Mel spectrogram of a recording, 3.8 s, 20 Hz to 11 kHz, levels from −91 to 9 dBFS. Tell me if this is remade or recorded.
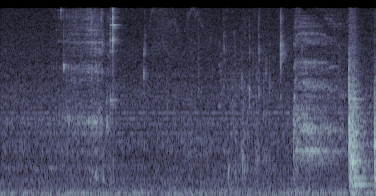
recorded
